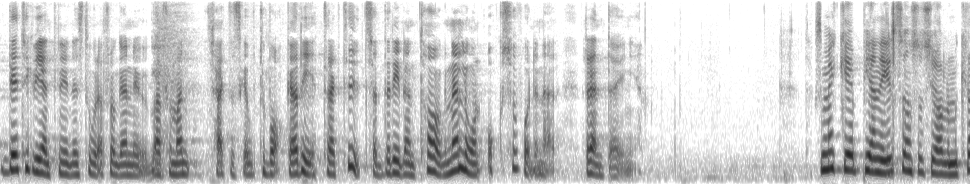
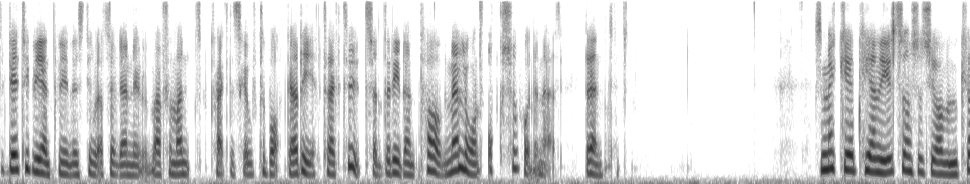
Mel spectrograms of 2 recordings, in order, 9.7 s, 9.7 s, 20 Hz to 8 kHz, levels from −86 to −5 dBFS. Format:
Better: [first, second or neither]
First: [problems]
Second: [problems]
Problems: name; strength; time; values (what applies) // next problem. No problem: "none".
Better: first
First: none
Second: noise reduction (neural diffusion model UNIVERSE++)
